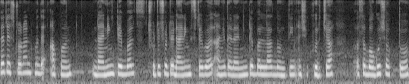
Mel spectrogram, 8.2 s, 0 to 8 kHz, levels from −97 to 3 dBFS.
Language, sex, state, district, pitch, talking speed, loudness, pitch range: Marathi, female, Maharashtra, Chandrapur, 245 Hz, 160 wpm, -16 LUFS, 235-260 Hz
